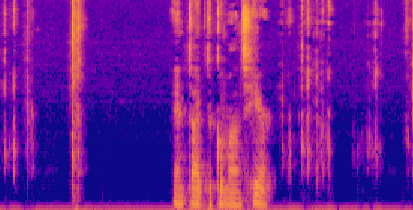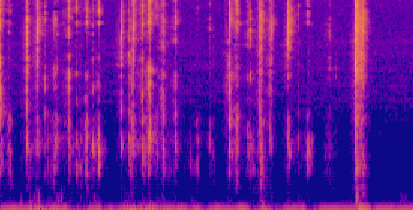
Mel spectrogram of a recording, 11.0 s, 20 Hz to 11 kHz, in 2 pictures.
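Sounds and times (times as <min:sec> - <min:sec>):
computer keyboard typing: 0:00.0 - 0:01.2, 0:03.6 - 0:10.5
low steady hum: 0:00.0 - 0:11.0.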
